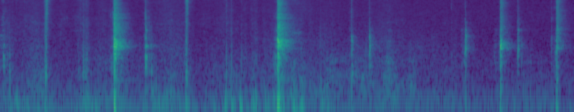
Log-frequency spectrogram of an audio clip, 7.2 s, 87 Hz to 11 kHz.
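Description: Benjamin 312 multi-pump air rifle being pumped by hand: the pump arm swings open and closed several times, giving a series of sharp clicks and clacks, the loudest about one and a half and three and a half seconds in. The rifle is taking air again, its seals holding after an alcohol flush.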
